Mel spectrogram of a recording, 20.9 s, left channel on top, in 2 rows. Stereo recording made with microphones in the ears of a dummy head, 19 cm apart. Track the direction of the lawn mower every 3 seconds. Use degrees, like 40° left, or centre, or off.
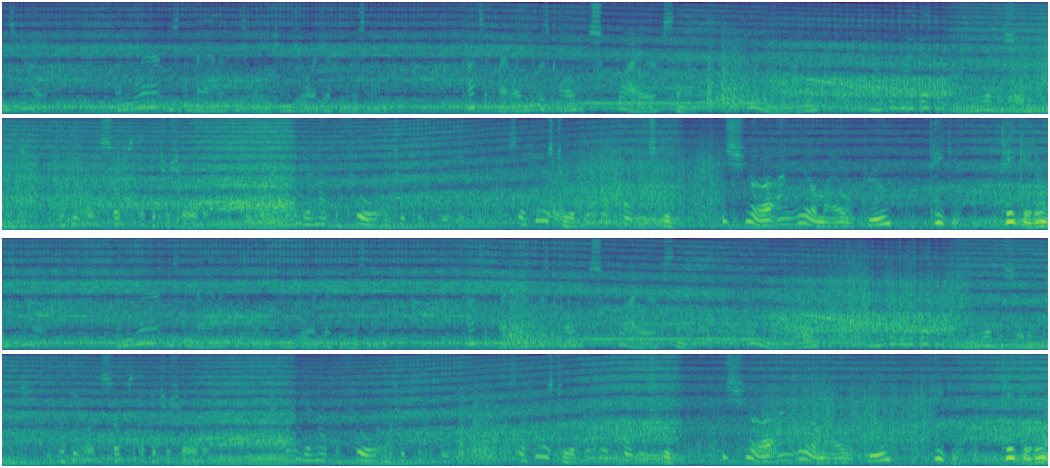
30° right, 30° right, 20° right, 10° left, 20° left, 20° right, 30° right.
